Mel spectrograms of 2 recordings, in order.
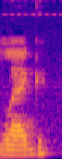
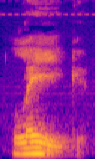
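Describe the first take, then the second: First: The vowel is a short E sound. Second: The vowel is a long A sound. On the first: "some people pronounce them like egg and leg" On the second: "most people pronounce them like a long A"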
